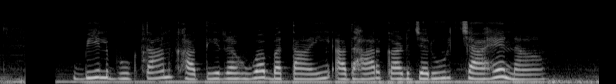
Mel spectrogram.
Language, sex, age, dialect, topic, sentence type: Magahi, female, 18-24, Southern, banking, question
